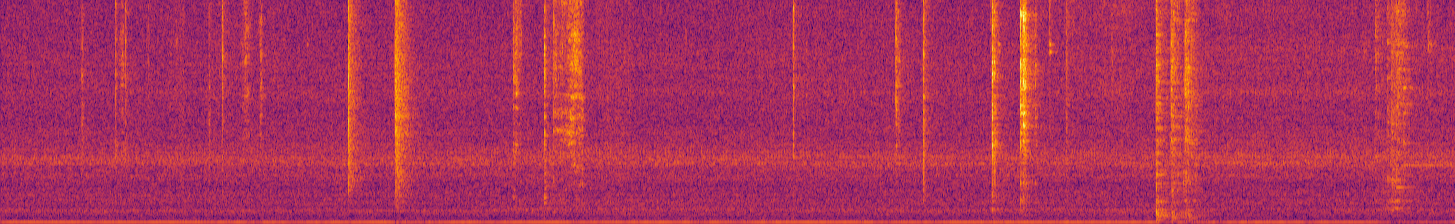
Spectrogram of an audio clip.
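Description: Stainless steel serving spoon scraping and clinking against steel plates and bowls as cooked rice is served, with a handful of sharp clinks spread through. A steady low hum runs underneath.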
